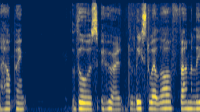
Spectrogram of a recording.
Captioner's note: speaking french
